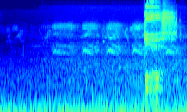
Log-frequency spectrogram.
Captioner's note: crow cawing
